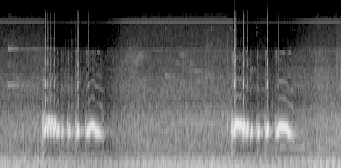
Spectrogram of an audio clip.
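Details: Zebra dove of local stock calling to challenge a rival. Two matching phrases about two seconds apart, each a run of clipped rolling coos ending in a held note, with a steady low hum behind.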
